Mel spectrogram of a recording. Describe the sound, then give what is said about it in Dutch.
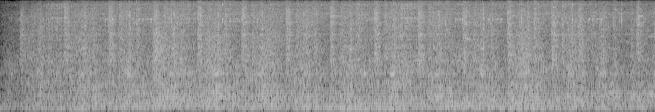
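Steady mechanical clatter and ratcheting of the old metal wheels of a very old mine cart, a small train-wagon-like cart, and its chain grinding along as it is hauled, with dense rattling and occasional metal squeaks, loud throughout with no talking. “het ophalen, de ketting, het, het, of het wielen draaien bedoel ik eigenlijk. Ja, en op een gegeven moment krijgen we metal squeaks”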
